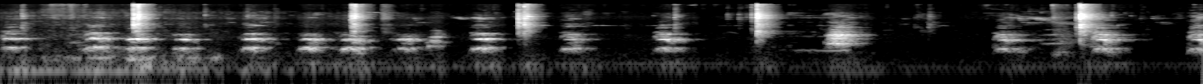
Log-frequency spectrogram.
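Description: Small plastic parts click and tap as a man's hands handle them up close.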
